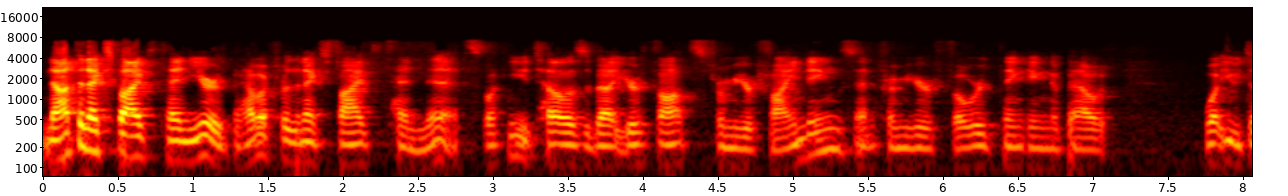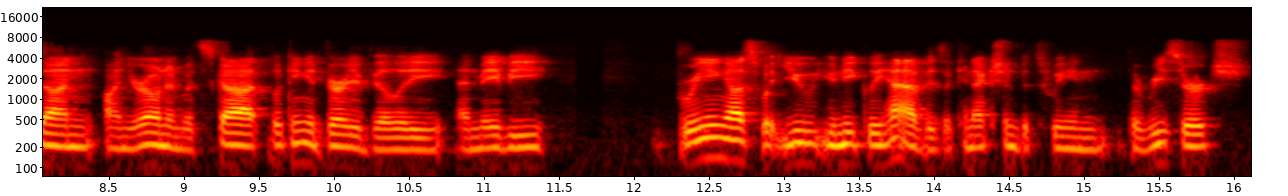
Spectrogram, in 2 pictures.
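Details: Adult male speaker; typical speech.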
